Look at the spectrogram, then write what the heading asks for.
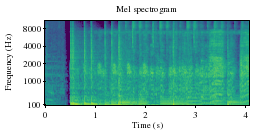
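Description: Ducks quack in a lively flock, loud and close, with many overlapping nasal calls in a dense, uneven chatter that starts abruptly and continues without pause.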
